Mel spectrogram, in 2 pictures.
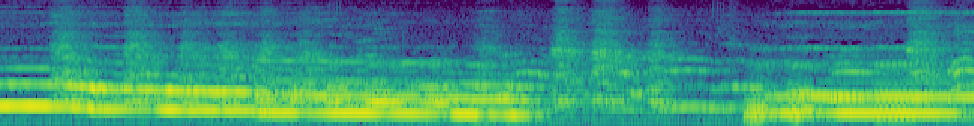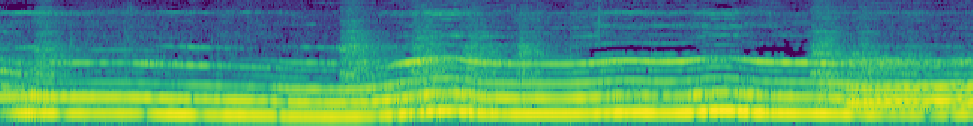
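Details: A female Siberian Husky, watching a video of herself on an iPad while another plays on TV, howls in long, wavering tones that slide down, then rise and swell again.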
